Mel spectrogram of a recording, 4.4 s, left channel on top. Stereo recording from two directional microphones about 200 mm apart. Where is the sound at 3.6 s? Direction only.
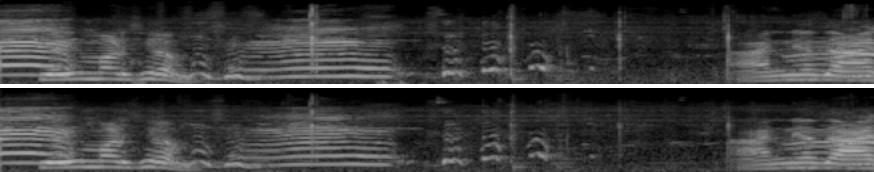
10° left (ahead or behind).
